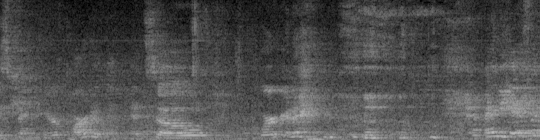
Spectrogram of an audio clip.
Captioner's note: chuckling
